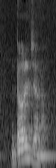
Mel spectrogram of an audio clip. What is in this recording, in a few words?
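Santali male soft broom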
